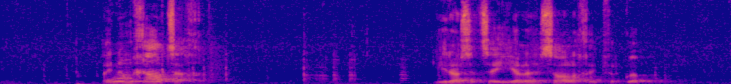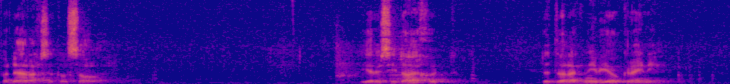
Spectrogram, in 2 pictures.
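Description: An elderly man speaks calmly and slowly into a microphone, with pauses between phrases.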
